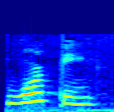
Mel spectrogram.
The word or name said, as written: warping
